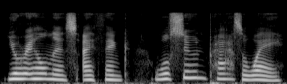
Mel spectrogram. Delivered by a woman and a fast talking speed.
No: female; average, 165 wpm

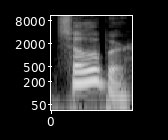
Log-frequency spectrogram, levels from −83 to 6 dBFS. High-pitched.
No: medium, 140 Hz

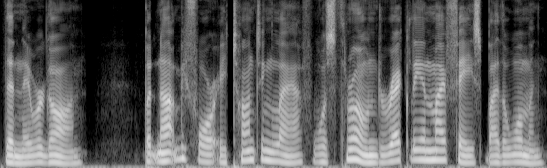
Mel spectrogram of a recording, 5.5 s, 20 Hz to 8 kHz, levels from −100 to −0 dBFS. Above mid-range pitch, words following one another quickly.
No: medium, 140 Hz; fast, 210 wpm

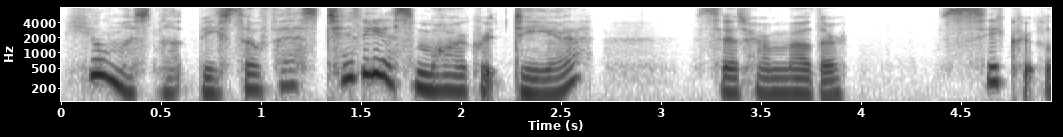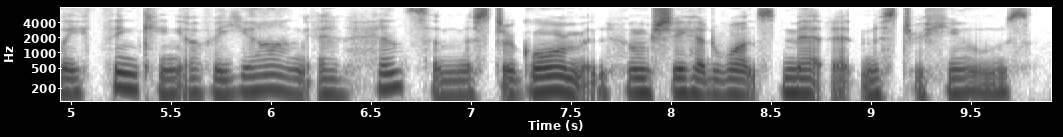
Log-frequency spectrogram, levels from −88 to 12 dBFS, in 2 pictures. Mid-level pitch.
Yes: medium, 180 Hz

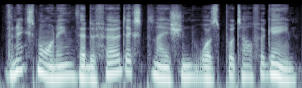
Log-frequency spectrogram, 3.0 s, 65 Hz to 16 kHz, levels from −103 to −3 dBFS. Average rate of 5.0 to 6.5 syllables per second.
Yes: 6.0 syllables/s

